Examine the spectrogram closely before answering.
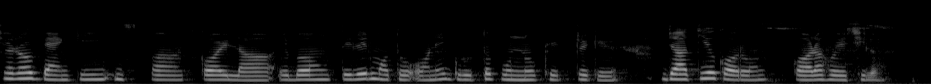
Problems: constant background noise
